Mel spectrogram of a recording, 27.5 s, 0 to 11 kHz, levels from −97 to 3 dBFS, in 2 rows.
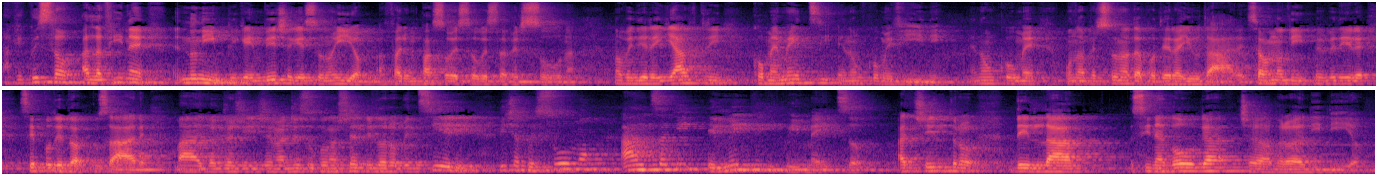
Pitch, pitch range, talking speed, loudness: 120 Hz, 110-140 Hz, 155 wpm, -30 LUFS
